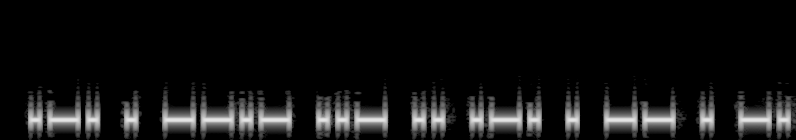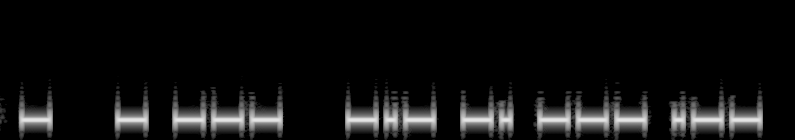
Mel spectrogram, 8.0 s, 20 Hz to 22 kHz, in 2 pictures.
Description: Morse code, heard as a keyed tone, about 25 wpm, 600 Hz. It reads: REQUIREMENT TO KNOW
